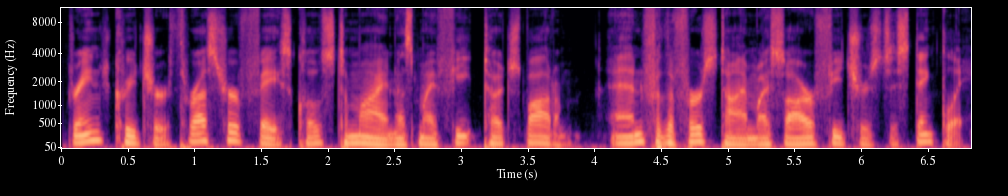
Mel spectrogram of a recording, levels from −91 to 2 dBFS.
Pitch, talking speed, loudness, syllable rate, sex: 105 Hz, 210 wpm, -19 LUFS, 5.4 syllables/s, male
